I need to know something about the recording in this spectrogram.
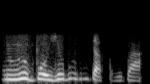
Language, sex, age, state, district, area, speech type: Bodo, female, 60+, Assam, Kokrajhar, rural, conversation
